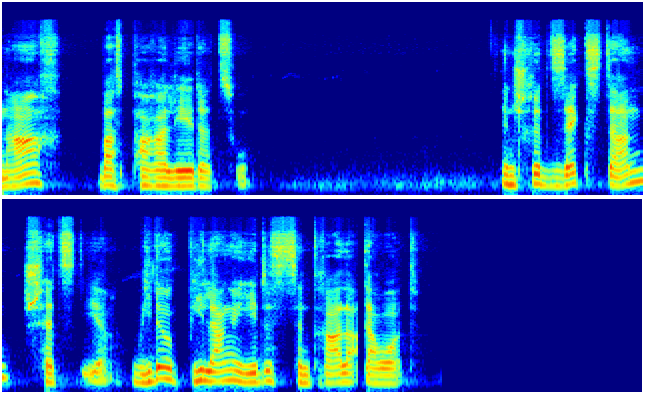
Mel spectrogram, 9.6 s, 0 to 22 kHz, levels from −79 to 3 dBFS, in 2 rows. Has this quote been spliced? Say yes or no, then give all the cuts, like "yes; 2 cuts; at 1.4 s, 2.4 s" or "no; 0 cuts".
yes; 2 cuts; at 6.1 s, 7.5 s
